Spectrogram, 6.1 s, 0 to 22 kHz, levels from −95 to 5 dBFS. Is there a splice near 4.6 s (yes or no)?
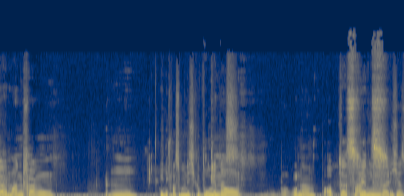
no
